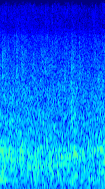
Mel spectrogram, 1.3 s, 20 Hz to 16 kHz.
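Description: Rain falls steadily during a school festival at SMA PGRI 2 Padang, an even, moderately loud hiss of drops with no talk over it.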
